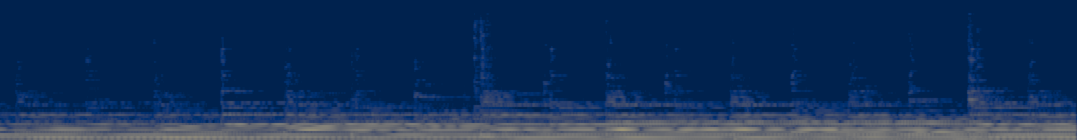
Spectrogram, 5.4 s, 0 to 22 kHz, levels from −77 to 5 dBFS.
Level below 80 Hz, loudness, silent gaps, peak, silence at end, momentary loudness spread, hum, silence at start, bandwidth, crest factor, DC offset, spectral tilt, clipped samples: -78 dBFS; -32 LUFS; none; -20 dBFS; 0 s; 5 LU; none; 0 s; 18.5 kHz; 14 dB; under 0.1%; -3.5 dB/octave; under 0.1%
